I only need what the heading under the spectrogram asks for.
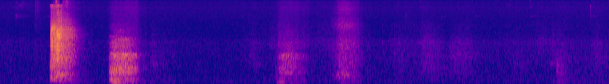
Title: Sneezing And small fart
